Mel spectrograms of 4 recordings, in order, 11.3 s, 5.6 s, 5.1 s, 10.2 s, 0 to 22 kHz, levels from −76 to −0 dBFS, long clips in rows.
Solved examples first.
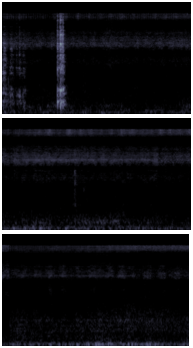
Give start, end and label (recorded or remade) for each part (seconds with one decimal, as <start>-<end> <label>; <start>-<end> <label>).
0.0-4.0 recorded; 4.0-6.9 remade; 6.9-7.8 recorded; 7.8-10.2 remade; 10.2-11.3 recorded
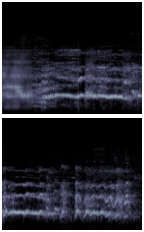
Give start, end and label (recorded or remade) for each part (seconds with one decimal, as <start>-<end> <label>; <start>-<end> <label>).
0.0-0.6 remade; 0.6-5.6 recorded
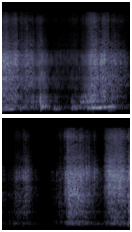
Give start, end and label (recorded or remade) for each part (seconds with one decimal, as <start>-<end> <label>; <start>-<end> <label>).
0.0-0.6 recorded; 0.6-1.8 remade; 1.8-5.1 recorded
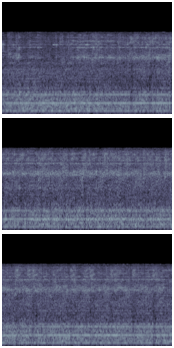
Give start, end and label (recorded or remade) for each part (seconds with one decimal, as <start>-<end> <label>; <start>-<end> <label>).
0.0-4.0 recorded; 4.0-7.4 remade; 7.4-10.2 recorded

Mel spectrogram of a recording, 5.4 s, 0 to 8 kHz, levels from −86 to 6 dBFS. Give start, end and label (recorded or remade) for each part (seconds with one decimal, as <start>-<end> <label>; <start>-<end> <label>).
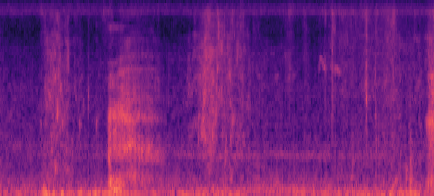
0.0-5.4 remade

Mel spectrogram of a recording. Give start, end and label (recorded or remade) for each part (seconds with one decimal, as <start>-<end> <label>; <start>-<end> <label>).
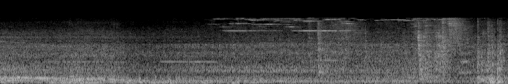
0.0-5.1 recorded

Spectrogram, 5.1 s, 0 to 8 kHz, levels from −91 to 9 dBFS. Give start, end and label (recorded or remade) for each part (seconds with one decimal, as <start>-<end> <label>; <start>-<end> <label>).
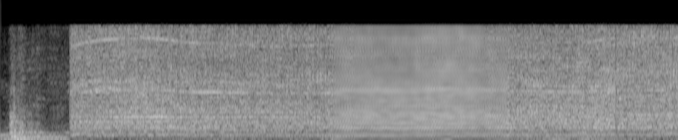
0.0-2.5 recorded; 2.5-3.8 remade; 3.8-5.1 recorded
